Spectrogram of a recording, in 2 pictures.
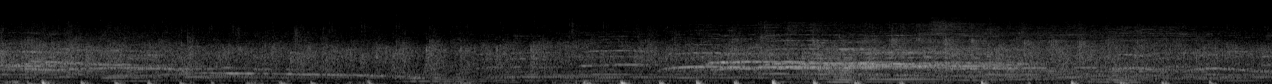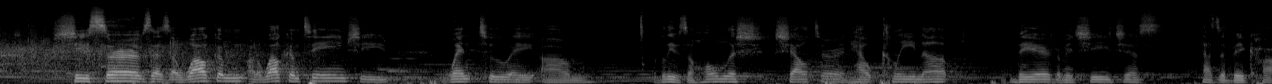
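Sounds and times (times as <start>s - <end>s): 
church congregation clapping for a volunteer: 0.0s - 15.8s
speech: 13.5s - 18.7s, 19.3s - 25.4s.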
